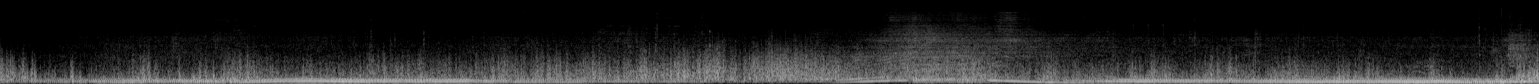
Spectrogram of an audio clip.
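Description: A car engine revs hard, rising and falling as it labours uphill.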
